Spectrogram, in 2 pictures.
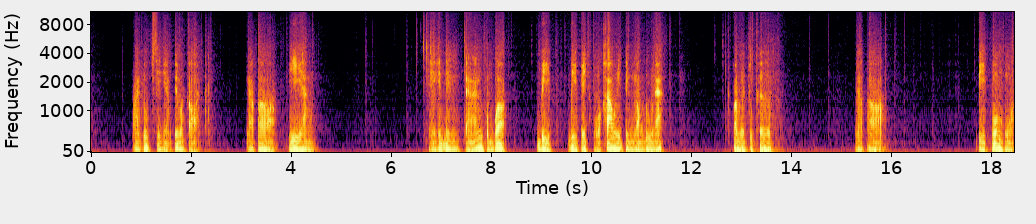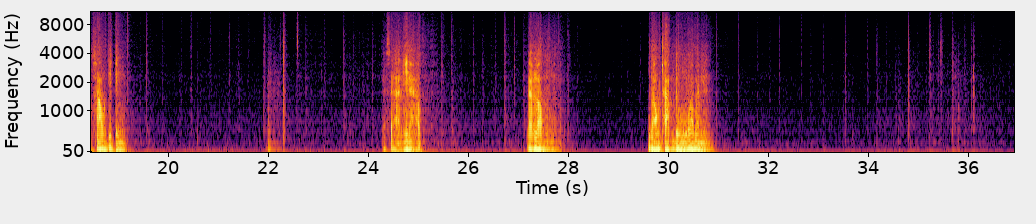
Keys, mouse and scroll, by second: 0.4-2.1 drag, 3.0 click, 3.7 click, 4.4 click, 5.7 click, 6.8 click, 8.8 right click, 10.1 click, 10.8 click, 12.5 right click, 13.8 click, 14.9 click, 16.0 click, 16.7 click, 17.2-17.6 drag, 18.9 click, 20.2-21.6 shift+drag, 22.9 click, 23.5 click, 24.2 click, 25.2 click, 26.6-35.2 drag, 35.4 right click.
